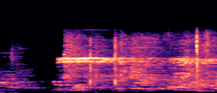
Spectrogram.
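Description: Indistinct voices in a large hall. About a quarter of the way in, the sound jumps up and a steady high-pitched tone comes in and holds, with two sharp knocks close together soon after.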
